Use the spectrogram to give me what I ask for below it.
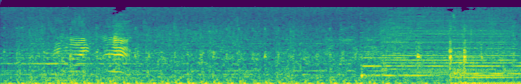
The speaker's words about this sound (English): As the boat pulls out to sea, Suitcase returns Jesse's stare.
